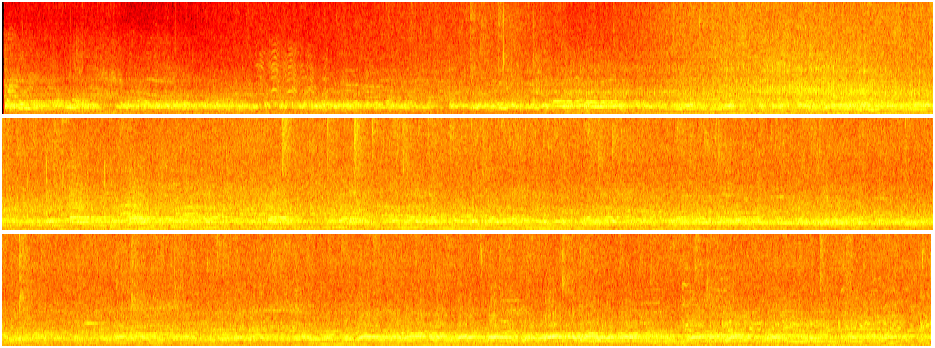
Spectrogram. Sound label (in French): la plage de mer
